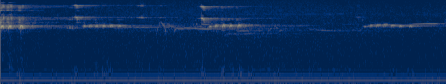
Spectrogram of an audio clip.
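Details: Tit singing in nature: thin, high whistled notes, some sliding, in short spaced phrases with brief quiet gaps between them.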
